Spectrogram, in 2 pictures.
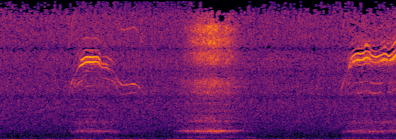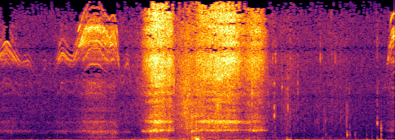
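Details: Person snoring during sleep, recorded for ASMR: slow, soft breathing with light rattling snores on some breaths and a steady low room hum.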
